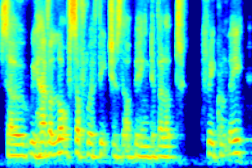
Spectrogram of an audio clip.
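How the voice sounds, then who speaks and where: A man delivers a conference talk over a video call. He sounds easygoing and conversational and often pauses on fillers. His voice is warm and dark with a touch of huskiness. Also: on the high side, slightly rough. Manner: relaxed, conversational, with frequent fillers. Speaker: conference speaker. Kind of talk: online conference presentation.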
